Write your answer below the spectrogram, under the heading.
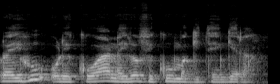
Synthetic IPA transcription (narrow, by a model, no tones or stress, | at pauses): ɾaiɦuʔoɾekoanaiɾɔfikumakitɛːŋɡɛɾa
